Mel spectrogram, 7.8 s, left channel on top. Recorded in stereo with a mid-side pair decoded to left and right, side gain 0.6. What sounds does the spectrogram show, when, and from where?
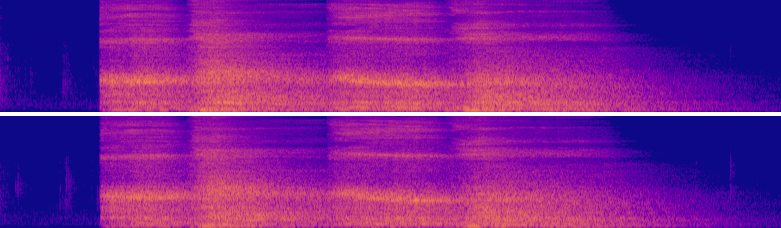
1.0 s snoring: 50° left, 1.0 m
